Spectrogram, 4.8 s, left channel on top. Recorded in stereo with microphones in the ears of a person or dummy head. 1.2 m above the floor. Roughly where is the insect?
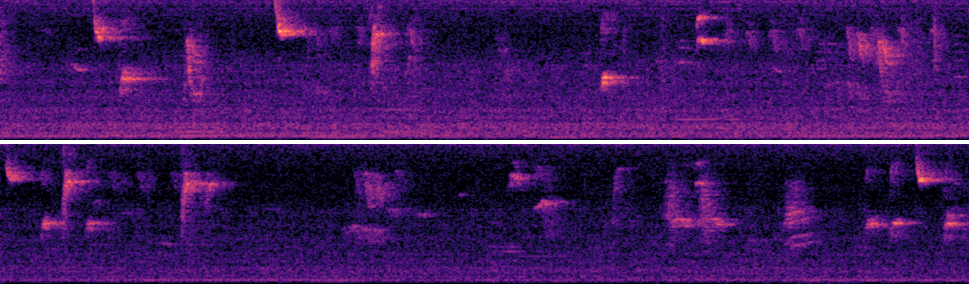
Centre.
